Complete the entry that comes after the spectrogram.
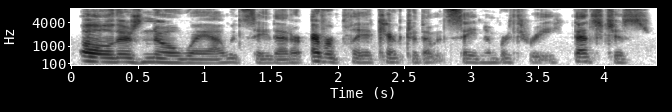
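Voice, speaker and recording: A woman's voice: low-pitched, fairly even intonation, a little fast. A woman giving casual, chatty roleplay commentary on a game, slipping into emotive, story-like narration. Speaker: let's play host and gamer.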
